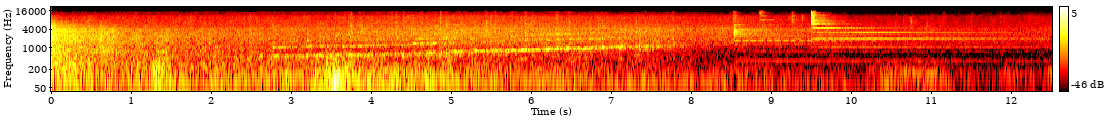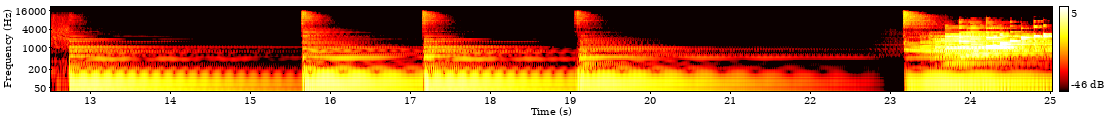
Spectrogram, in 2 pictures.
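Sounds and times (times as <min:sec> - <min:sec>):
thunder rumble: 0:00.0 - 0:08.4
rain-like hiss: 0:00.0 - 0:13.1
rising whistle: 0:03.2 - 0:07.8
chime-like tones: 0:08.6 - 0:12.4, 0:23.2 - 0:25.0.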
